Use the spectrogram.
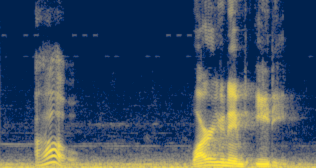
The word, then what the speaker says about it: EDI: Um, oh, why are you named Edy? Edy is the phonetic pronunciation of EDI.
